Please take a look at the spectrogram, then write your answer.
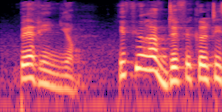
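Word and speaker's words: Pérignon: pioneer of superior champagne it's a soft d in dom and you don't enunciate the n at the end of perignon but rather pronounce the preceding o nasally perignon if you have difficulty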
